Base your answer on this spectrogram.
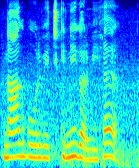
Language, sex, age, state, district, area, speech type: Punjabi, female, 45-60, Punjab, Mohali, urban, read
